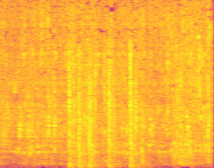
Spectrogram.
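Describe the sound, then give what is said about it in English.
A toilet in a home flushes on its own for no reason with a loud rushing gurgle of water, followed by the steady hiss of the tank refilling, with no voices. “But then her home didn't have a toilet that flushed for no reason.”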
